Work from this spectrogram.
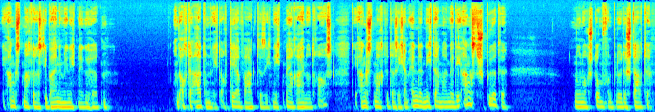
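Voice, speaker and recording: An actor playing an anxious, brooding emigrant husband in a radio drama, speaking in halting fragments with a husky, breathy voice that often nears a whisper. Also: male voice, mid-range voice, steady tone, darkish tone, full character voice. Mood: ashamed, anxious. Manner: halting, introspective, short fragments. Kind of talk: literary radio drama monologue.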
